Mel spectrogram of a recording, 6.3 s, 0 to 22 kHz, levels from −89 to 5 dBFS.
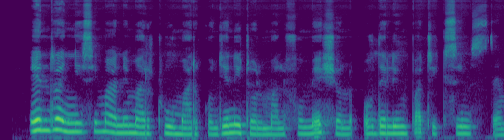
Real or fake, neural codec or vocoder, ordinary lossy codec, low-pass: real; none; none; none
